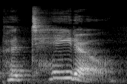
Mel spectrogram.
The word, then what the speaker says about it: potato: In the first T, we say the T clearly. Why? Because the syllable that comes after the T is stressed. Potay, and then the next syllable is not stressed. Potato. Notice that the second T changes to that fast D.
